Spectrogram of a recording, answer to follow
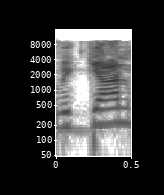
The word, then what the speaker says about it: विज्ञान: और यह बनेगा मनोविज्ञान हालांकि लोग विज्ञान बोलते हैं लेकिन शुद्ध उच्चारण है विज्ञान क्योंकि ज और य से बनता है ठीक है मनः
